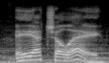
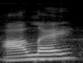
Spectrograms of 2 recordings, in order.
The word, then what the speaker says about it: Ale: First of all, Phil, my name is pronounced Ale, and I know you're trying to say AHLAY, but it's just Ale.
